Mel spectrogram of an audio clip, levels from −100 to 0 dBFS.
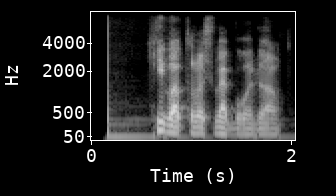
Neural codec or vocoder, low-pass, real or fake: codec, 44.1 kHz, 2.6 kbps, SNAC; 7.2 kHz; fake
